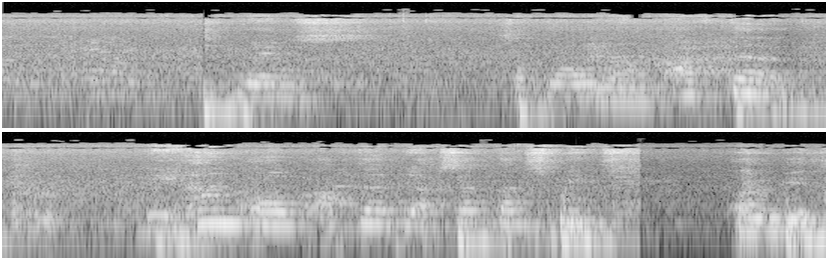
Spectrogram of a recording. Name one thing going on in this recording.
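A man speaks loudly into a microphone through a loudspeaker, with animation.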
